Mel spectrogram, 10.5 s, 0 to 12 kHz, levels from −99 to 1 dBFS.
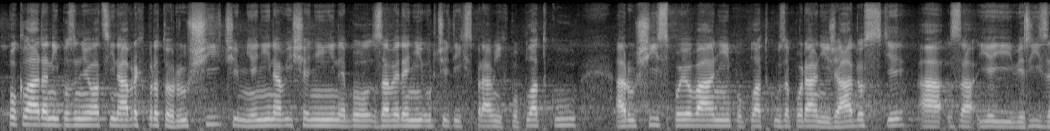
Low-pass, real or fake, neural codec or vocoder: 10.8 kHz; real; none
